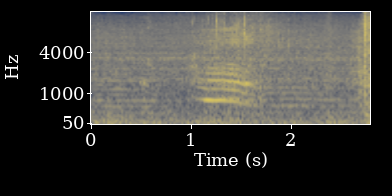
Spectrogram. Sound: scream

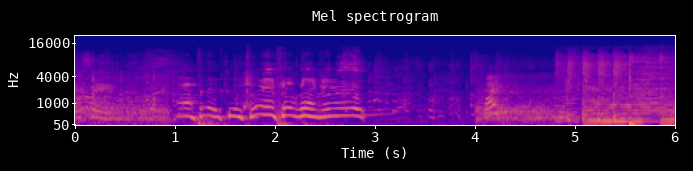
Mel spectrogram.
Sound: Andy mumbling; upbeat rock music

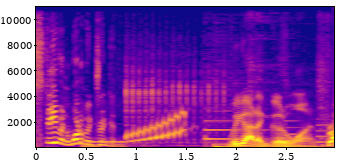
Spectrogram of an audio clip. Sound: reversing sound effect

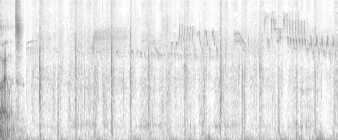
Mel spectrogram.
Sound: birds chirping; footsteps crunching gravel

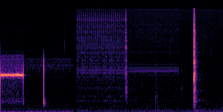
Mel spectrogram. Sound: answer phone beeping

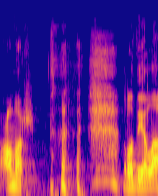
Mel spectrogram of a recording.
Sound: laughs

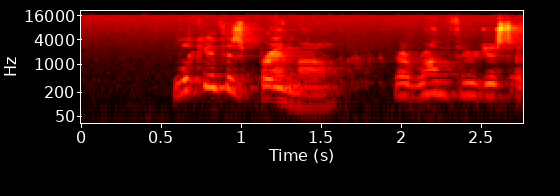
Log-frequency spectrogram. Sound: voiceover

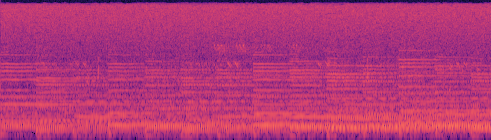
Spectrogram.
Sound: cicadas singing

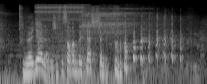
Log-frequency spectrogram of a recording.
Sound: laughs

